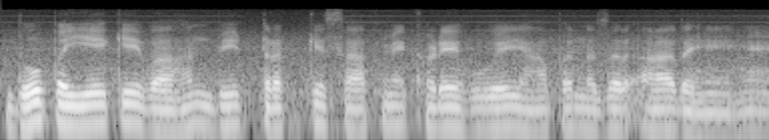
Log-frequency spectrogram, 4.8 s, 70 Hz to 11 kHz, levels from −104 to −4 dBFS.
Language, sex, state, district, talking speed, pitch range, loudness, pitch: Hindi, male, Chandigarh, Chandigarh, 210 wpm, 105-120 Hz, -19 LUFS, 110 Hz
